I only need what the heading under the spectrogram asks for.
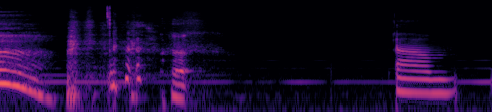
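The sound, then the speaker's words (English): A voice imitates a startled gasp for breath, with a run of breathy, strained vocal sounds, then a pause and one more sharp voiced gasp near the end. “gasped for breath”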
